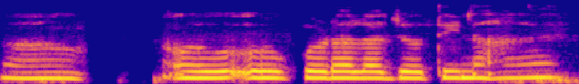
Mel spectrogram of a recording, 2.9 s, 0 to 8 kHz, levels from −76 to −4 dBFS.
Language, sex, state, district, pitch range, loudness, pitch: Surgujia, female, Chhattisgarh, Sarguja, 225-235 Hz, -12 LUFS, 230 Hz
